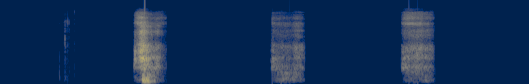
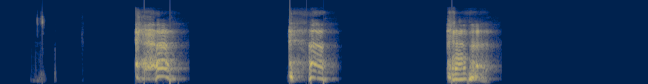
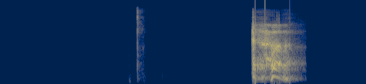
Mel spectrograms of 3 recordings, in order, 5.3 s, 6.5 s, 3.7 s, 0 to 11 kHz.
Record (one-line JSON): {"exhalation_length": "5.3 s", "exhalation_amplitude": 19474, "exhalation_signal_mean_std_ratio": 0.19, "three_cough_length": "6.5 s", "three_cough_amplitude": 28816, "three_cough_signal_mean_std_ratio": 0.32, "cough_length": "3.7 s", "cough_amplitude": 28236, "cough_signal_mean_std_ratio": 0.25, "survey_phase": "beta (2021-08-13 to 2022-03-07)", "age": "45-64", "gender": "Female", "wearing_mask": "No", "symptom_none": true, "smoker_status": "Ex-smoker", "respiratory_condition_asthma": false, "respiratory_condition_other": false, "recruitment_source": "Test and Trace", "submission_delay": "1 day", "covid_test_result": "Negative", "covid_test_method": "RT-qPCR"}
